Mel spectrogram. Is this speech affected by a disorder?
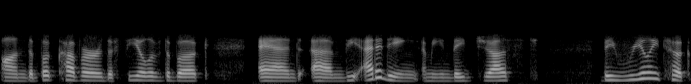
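No.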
